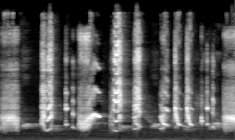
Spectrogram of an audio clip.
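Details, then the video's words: Lively long-tailed shrike song meant to provoke other shrikes into singing: loud rasping bursts mixed with thin rising whistles and clipped chirps, packed closely over a few seconds. "suara cendet gacor PALING DI MINATI,, PANCINGAN CENDET AGAR BUNYI"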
